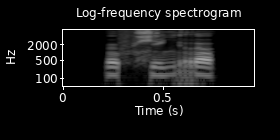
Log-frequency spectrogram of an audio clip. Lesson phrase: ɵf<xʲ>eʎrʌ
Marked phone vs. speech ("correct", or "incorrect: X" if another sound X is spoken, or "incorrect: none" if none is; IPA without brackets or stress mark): correct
